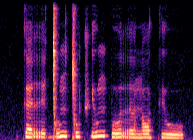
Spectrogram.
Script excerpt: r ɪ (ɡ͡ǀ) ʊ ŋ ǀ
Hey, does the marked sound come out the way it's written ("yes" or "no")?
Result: yes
